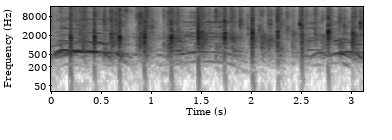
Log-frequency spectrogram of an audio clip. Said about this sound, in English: Woo! Hold on. I gotta lead the clap. Woo!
